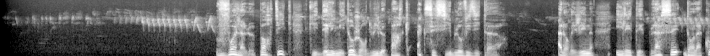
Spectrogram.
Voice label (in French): audioguide fr enfant; modave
